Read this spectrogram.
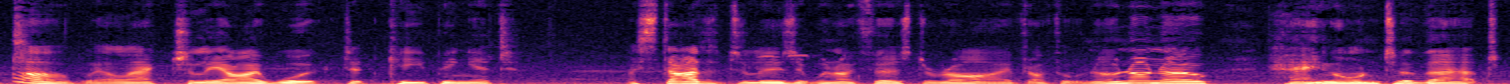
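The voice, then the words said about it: Australian accent. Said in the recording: “Australian, aren't you? ... And you've kept your accent.”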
